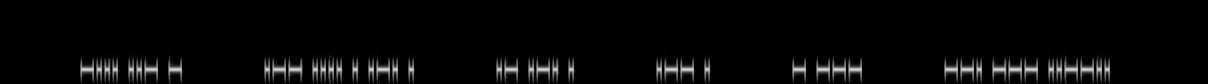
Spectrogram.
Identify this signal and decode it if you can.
Morse code, heard as a keyed tone, about 30 wpm, 700 Hz. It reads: BUT WHERE ARE WE TO GO?
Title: 3x Word-Spacing - Sentences from Top 200 Words - 30wpm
